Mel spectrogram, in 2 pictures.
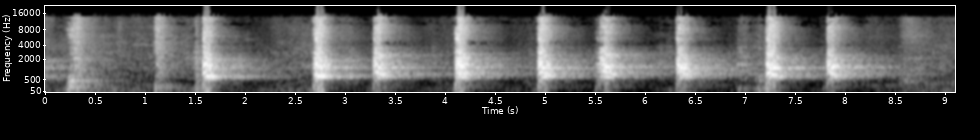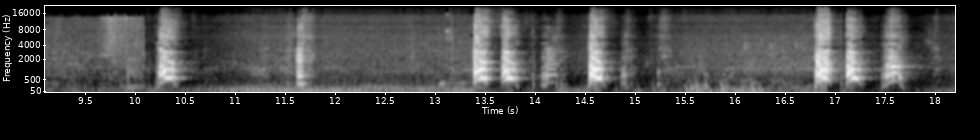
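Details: Chow Chow dog barking repeatedly: a rapid run of about fifteen sharp barks roughly every half second, then a low rumble, then further clusters of quick barks toward the end.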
